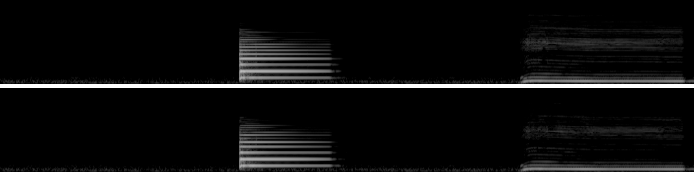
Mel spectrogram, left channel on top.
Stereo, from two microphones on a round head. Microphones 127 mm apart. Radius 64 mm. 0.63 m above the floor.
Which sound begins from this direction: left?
A piano, at 2.4 s.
